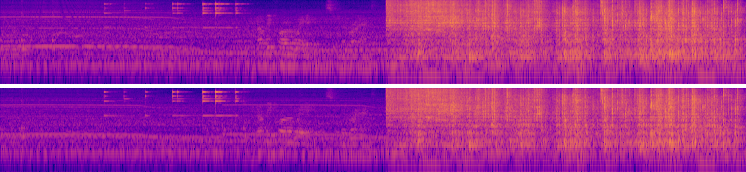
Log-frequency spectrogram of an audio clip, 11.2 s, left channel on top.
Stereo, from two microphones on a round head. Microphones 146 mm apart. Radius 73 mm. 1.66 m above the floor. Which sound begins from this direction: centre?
Dishes clattering, at 5.8 s.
